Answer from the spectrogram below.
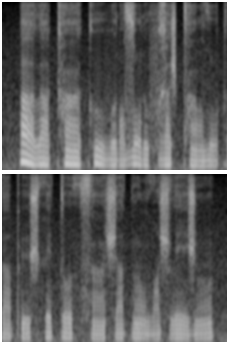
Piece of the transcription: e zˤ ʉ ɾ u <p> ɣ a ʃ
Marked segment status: incorrect: f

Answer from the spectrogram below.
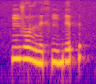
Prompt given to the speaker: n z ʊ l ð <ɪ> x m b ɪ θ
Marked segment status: correct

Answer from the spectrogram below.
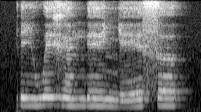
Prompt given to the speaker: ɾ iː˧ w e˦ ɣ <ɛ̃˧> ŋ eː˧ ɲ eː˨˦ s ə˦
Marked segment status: correct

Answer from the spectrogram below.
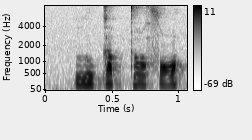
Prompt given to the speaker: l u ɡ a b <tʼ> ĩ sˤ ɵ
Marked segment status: incorrect: t̪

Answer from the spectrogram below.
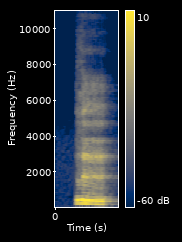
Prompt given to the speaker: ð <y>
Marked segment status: incorrect: ɨ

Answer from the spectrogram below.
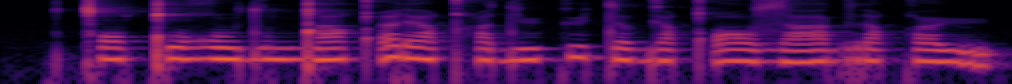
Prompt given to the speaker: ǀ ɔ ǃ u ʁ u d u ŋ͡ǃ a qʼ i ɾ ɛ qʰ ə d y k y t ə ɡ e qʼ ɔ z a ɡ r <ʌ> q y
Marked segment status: incorrect: ə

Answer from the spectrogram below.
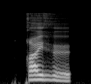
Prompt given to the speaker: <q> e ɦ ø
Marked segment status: correct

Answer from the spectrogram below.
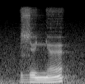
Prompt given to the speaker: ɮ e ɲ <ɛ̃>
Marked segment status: correct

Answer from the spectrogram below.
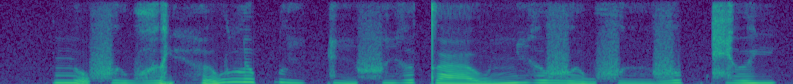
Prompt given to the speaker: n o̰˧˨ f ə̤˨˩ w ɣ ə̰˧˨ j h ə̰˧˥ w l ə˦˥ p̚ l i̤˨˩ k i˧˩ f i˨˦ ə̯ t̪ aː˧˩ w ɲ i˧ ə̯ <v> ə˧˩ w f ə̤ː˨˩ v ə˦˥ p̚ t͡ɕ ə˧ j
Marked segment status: correct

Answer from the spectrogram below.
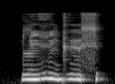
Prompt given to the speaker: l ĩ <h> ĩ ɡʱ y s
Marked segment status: incorrect: ɦ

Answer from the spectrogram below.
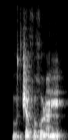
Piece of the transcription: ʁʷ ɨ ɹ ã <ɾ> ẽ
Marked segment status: correct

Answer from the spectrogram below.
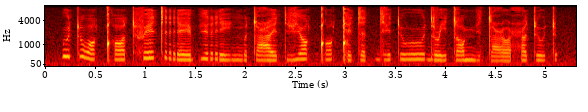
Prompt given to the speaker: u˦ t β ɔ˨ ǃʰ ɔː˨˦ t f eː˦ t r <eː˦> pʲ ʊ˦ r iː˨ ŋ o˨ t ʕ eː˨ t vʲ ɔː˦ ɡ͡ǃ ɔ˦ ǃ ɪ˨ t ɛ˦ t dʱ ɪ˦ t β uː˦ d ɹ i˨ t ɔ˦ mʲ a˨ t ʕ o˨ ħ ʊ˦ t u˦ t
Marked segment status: incorrect: eː˨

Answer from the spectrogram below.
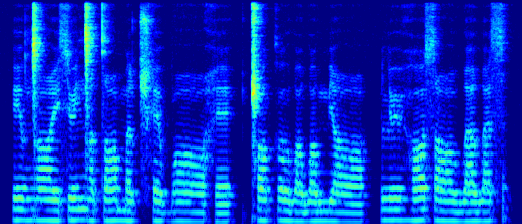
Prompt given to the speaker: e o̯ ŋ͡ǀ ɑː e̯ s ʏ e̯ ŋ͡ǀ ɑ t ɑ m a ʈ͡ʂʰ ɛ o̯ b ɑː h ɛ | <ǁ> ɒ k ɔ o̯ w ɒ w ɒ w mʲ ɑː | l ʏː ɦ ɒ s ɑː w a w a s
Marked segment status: correct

